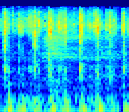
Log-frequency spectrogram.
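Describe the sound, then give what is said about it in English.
Rapid clicking of keys on a computer keyboard as someone types an email, a steady flurry of keystrokes with no voices over it. “Use that keyboard. Yeah, that's going to be really, really good sound.”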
